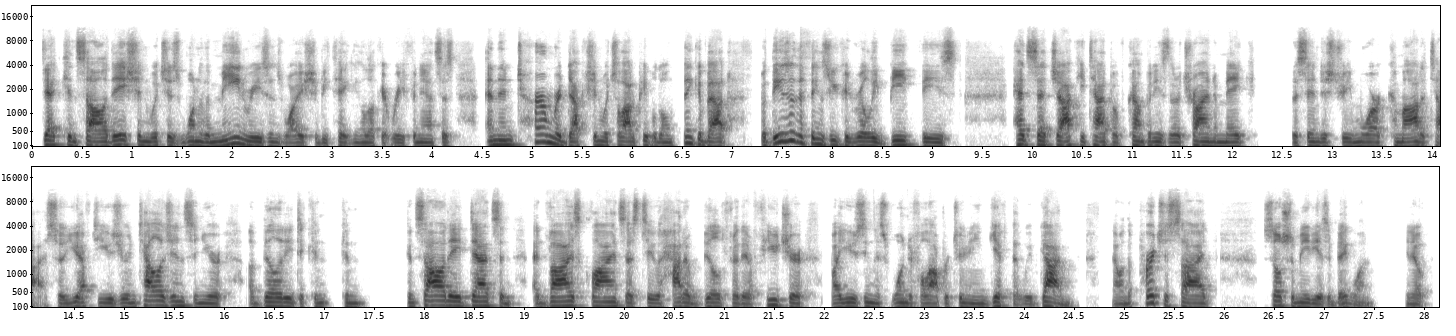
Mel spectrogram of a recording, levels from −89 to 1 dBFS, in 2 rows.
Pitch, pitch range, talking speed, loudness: 105 Hz, 100-120 Hz, 220 wpm, -25 LUFS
